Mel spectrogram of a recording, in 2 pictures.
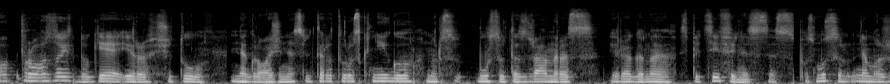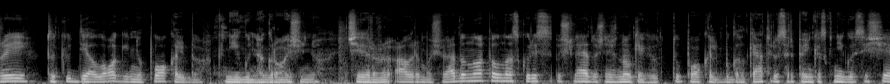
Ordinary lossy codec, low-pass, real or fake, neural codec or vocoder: AAC, 96 kbps; 14.4 kHz; real; none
